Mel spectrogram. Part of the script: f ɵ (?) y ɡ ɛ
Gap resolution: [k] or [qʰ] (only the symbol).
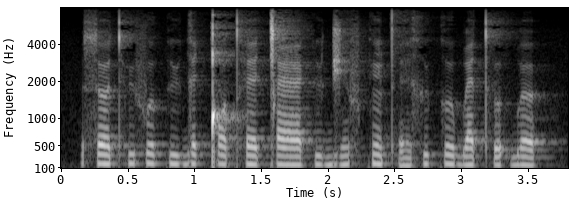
k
